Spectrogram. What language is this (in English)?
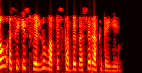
Punjabi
